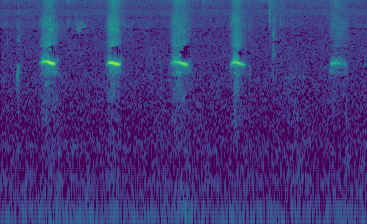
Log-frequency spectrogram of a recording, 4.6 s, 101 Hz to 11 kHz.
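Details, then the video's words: Grey francolin pair calling, a recording meant for hunters: five short, clear whistled notes at a steady high pitch, about one every 0.8 seconds, fading toward the end over a faint low hum. "شکاریوں کے لئے دیسی جوڑے کی آواز"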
